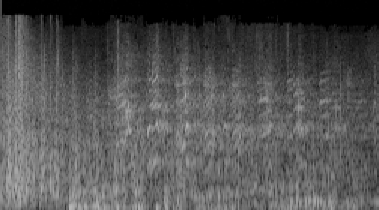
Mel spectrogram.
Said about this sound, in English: Cue lightning strike.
